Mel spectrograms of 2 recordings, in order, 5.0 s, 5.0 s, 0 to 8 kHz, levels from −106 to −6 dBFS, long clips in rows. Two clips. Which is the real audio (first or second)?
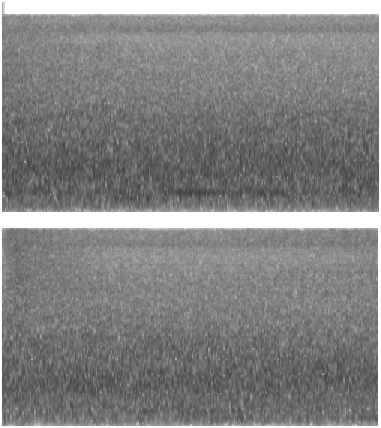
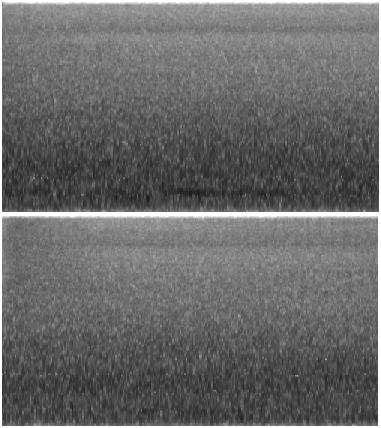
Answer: first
